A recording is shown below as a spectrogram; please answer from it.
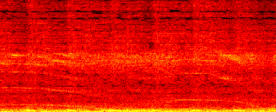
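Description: Heavy metal band playing live and loud: distorted electric guitars over a drum kit with a fast, driving beat.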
